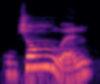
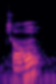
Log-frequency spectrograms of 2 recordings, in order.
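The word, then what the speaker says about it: 中文: chinesa em chinês é Zhongwen na China. Zhongwen, Zhong, o ZH, ZH o NG primeiro tom, Zhong, Wen, WEN segundo tom.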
